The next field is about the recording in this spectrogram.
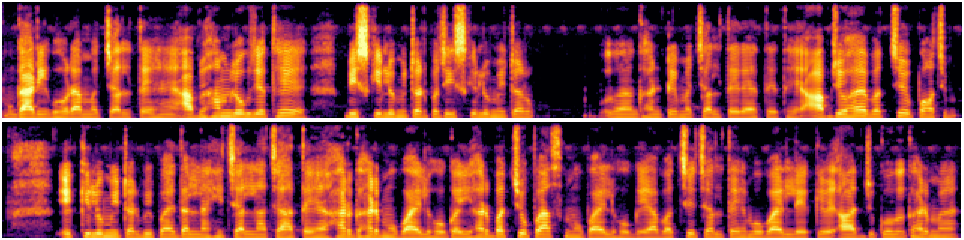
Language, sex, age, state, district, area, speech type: Hindi, female, 45-60, Bihar, Darbhanga, rural, spontaneous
